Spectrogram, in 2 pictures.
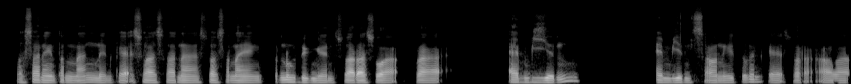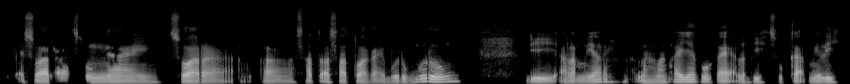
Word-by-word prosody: suasana 100 Hz, +1 st, +1 dB
yang 90 Hz, -, -3 dB
tenang, 95 Hz, -1 st, 0 dB
dan 90 Hz, 0 st, 0 dB
kayak -, -, +2 dB
suasana-suasana 95 Hz, 0 st, +1 dB, 0.2 s
yang -, -, -2 dB, 0.2 s
penuh 105 Hz, +1 st, +2 dB
dengan 95 Hz, -1 st, +1 dB
suara-suara 95 Hz, +1 st, +3 dB, 0.7 s
ambient, 100 Hz, +8 st, +1 dB, 0.8 s
ambient 95 Hz, -1 st, +2 dB
sound 95 Hz, -1 st, 0 dB
gitu 100 Hz, +1 st, -4 dB
kan, 115 Hz, 0 st, -1 dB
kayak 95 Hz, -1 st, -2 dB
suara 90 Hz, -2 st, -4 dB
alam, 95 Hz, +1 st, +1 dB, 0.2 s
kek -, -, -7 dB
suara 100 Hz, -2 st, +3 dB, 0.2 s
sungai, 95 Hz, -2 st, +1 dB, 0.3 s
suara, 90 Hz, -1 st, +2 dB, 0.4 s
eee, 90 Hz, +1 st, -3 dB
satwa-satwa 95 Hz, -, 0 dB, 0.2 s
kayak 90 Hz, -, -6 dB
burung-burung, 120 Hz, +7 st, +2 dB, 0.7 s
di 90 Hz, -1 st, +3 dB
alam 90 Hz, 0 st, 0 dB
liar. 105 Hz, +5 st, +2 dB, 0.4 s
Nah 95 Hz, -, -1 dB
makanya 105 Hz, +3 st, +2 dB
aku 115 Hz, 0 st, 0 dB
kayak 95 Hz, -1 st, +3 dB
lebih 95 Hz, 0 st, -3 dB
suka -, -, -3 dB, 0.2 s
milih, 100 Hz, 0 st, +2 dB
95 Hz, 125 wpm, -26 LUFS, 95-100 Hz, 0.8 s, suara-suara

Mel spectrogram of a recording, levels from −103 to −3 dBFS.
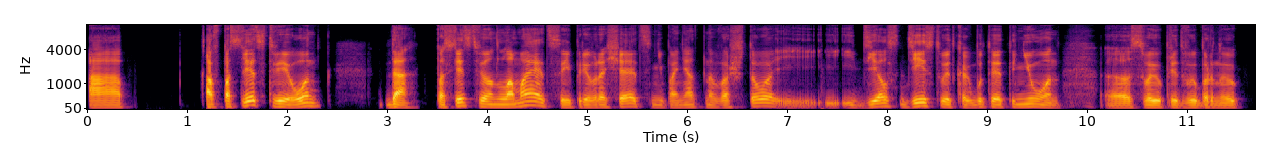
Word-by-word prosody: а, 85 Hz, +1 st, +2 dB, 0.8 s
а 95 Hz, -, +8 dB
впоследствии 110 Hz, -, +2 dB
он 130 Hz, 0 st, +3 dB, 0.6 s
да, -, -, +5 dB, 0.2 s
впоследствии 135 Hz, -4 st, +2 dB
он 100 Hz, -1 st, +1 dB
ломается 125 Hz, +6 st, +2 dB
и 85 Hz, -, -1 dB
превращается 95 Hz, +5 st, -1 dB
непонятно 85 Hz, +1 st, -7 dB
во 85 Hz, +1 st, -3 dB
что, 125 Hz, +7 st, -2 dB
и -, -, -8 dB
и -, -, -13 dB
и -, -, -13 dB
делс 110 Hz, +10 st, 0 dB
действует 130 Hz, +7 st, 0 dB
как 85 Hz, -, -4 dB
будто -, -, -3 dB
это -, -, -1 dB
не 100 Hz, +2 st, -3 dB
он, 90 Hz, -7 st, -2 dB, 0.4 s
э, 75 Hz, +2 st, 0 dB
свою 85 Hz, 0 st, +2 dB
предвыборную 80 Hz, 0 st, -2 dB
95 Hz, 135 wpm, -22 LUFS, 85-115 Hz, 0.8 s, а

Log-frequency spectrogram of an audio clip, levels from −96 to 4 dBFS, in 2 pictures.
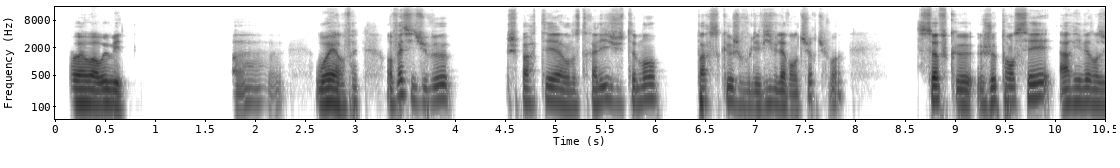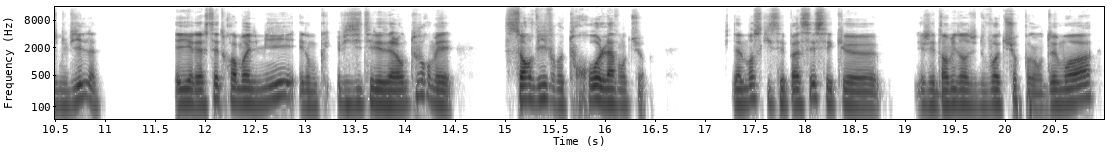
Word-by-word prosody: Ouais 125 Hz, -1 st, +7 dB
ouais, 125 Hz, -1 st, +8 dB
oui 120 Hz, +2 st, +6 dB
oui. 115 Hz, -2 st, +2 dB, 1.1 s
Heu, 95 Hz, -, -7 dB, 0.7 s
ouais 125 Hz, +1 st, +7 dB
en 115 Hz, -, +2 dB
fait. 130 Hz, +5 st, -11 dB, 0.2 s
En -, -, -1 dB
fait 190 Hz, -, +2 dB
si 195 Hz, -, -3 dB
tu 130 Hz, -2 st, -4 dB
veux, 150 Hz, +3 st, -1 dB, 0.5 s
je -, -, -4 dB
partais 130 Hz, +1 st, 0 dB
en 115 Hz, -2 st, -1 dB
Australie 120 Hz, +5 st, -3 dB
justement 135 Hz, +4 st, -3 dB, 0.3 s
parce 130 Hz, 0 st, -2 dB
que 135 Hz, -, -1 dB
je 120 Hz, -3 st, -4 dB
voulais 110 Hz, -1 st, -5 dB
vivre 120 Hz, +3 st, -5 dB
l'aventure 100 Hz, -3 st, -1 dB
tu -, -, -12 dB
vois? -, -, -11 dB, 0.7 s
Sauf 145 Hz, 0 st, +5 dB
que 120 Hz, -2 st, -1 dB
je 120 Hz, +3 st, -1 dB
pensais 145 Hz, +5 st, +1 dB
arriver 130 Hz, +2 st, +1 dB
dans 120 Hz, -2 st, 0 dB
une 115 Hz, -1 st, -5 dB
ville 140 Hz, +1 st, -2 dB, 0.8 s
et 115 Hz, -, +2 dB
y 125 Hz, 0 st, +3 dB
rester 115 Hz, +4 st, +2 dB
3 135 Hz, -2 st, +1 dB
mois 125 Hz, 0 st, +4 dB
et -, -, -1 dB
demi 145 Hz, +9 st, -2 dB
et -, -, -6 dB
donc 110 Hz, -1 st, -8 dB
visiter 115 Hz, +2 st, -5 dB
les 115 Hz, -1 st, +4 dB
alentours, 120 Hz, +10 st, +1 dB
mais 115 Hz, -3 st, 0 dB, 0.5 s
sans 145 Hz, 0 st, +4 dB
vivre 140 Hz, -4 st, -3 dB
trop 140 Hz, +5 st, +2 dB
l'aventure. 120 Hz, -3 st, 0 dB, 0.8 s
Finalement 125 Hz, +5 st, -1 dB
ce 150 Hz, -, -6 dB
qui -, -, -11 dB
s'est 125 Hz, +2 st, -5 dB
passé, 120 Hz, +6 st, 0 dB
c'est 145 Hz, -7 st, -2 dB
que 110 Hz, -3 st, -1 dB, 0.3 s
j'ai 115 Hz, 0 st, -5 dB
dormi 115 Hz, +2 st, +1 dB
dans 115 Hz, 0 st, +1 dB
une 105 Hz, 0 st, -9 dB
voiture 120 Hz, +3 st, -2 dB
pendant 105 Hz, -3 st, -6 dB
2 115 Hz, +4 st, -1 dB
mois. 135 Hz, +7 st, +3 dB
120 Hz, 190 wpm, -24 LUFS, 115-135 Hz, 1.1 s, ouais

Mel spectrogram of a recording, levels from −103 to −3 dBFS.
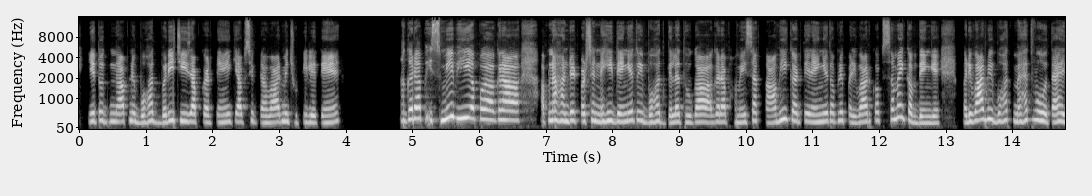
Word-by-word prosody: ये 265 Hz, -, +3 dB
तो 290 Hz, -, +1 dB
न 260 Hz, -1 st, -3 dB
आपने 270 Hz, +1 st, -3 dB
बहुत 270 Hz, +4 st, -1 dB
बड़ी 240 Hz, +6 st, +2 dB
चीज़ 270 Hz, -2 st, 0 dB
आप 245 Hz, 0 st, +2 dB
करते 235 Hz, 0 st, -4 dB
हैं 240 Hz, +2 st, -3 dB
कि 255 Hz, -, -6 dB
आप 245 Hz, 0 st, 0 dB
सिर्फ 275 Hz, -4 st, -9 dB
त्योहार 225 Hz, +2 st, -2 dB
में 260 Hz, 0 st, 0 dB
छुट्टी 230 Hz, 0 st, -12 dB
लेते 225 Hz, -1 st, -2 dB
हैं। 230 Hz, +4 st, +1 dB, 0.9 s
अगर 325 Hz, +5 st, +2 dB
आप 360 Hz, 0 st, +4 dB
इसमें 300 Hz, +7 st, +4 dB
भी 370 Hz, +1 st, +7 dB
आप 355 Hz, 0 st, +2 dB
अगर 310 Hz, -1 st, +2 dB
आ 300 Hz, -1 st, +6 dB, 0.3 s
अपना 290 Hz, +1 st, +2 dB
100% 280 Hz, 0 st, +1 dB
परसेंट 260 Hz, +2 st, -1 dB
नहीं 260 Hz, +3 st, +2 dB
देंगे, 260 Hz, +2 st, +1 dB
तो 295 Hz, -, -6 dB
ये 285 Hz, -, 0 dB
बहुत 250 Hz, +2 st, -2 dB
गलत 240 Hz, +1 st, -2 dB
होगा। 240 Hz, +1 st, +1 dB
अगर 240 Hz, +2 st, -3 dB
आप 245 Hz, 0 st, -1 dB
हमेशा 230 Hz, +4 st, -3 dB
काम 230 Hz, -4 st, -4 dB
ही 335 Hz, +3 st, +4 dB
करते 270 Hz, -2 st, -1 dB
रहेंगे, 245 Hz, +2 st, 0 dB
तो 270 Hz, -, -4 dB
अपने 280 Hz, +2 st, -4 dB
परिवार 240 Hz, +3 st, -1 dB
को 280 Hz, -, -9 dB
आप 280 Hz, -, -8 dB
समय 335 Hz, +6 st, 0 dB
कब 260 Hz, -, 0 dB
देंगे? 210 Hz, 0 st, 0 dB, 0.4 s
परिवार 280 Hz, +7 st, +4 dB
भी 335 Hz, 0 st, +2 dB
बहुत 285 Hz, +3 st, -4 dB
महत्व 300 Hz, +6 st, -3 dB
होता 255 Hz, -4 st, +2 dB
है 250 Hz, +1 st, +1 dB
260 Hz, 225 wpm, -22 LUFS, 240-290 Hz, 0.9 s, भी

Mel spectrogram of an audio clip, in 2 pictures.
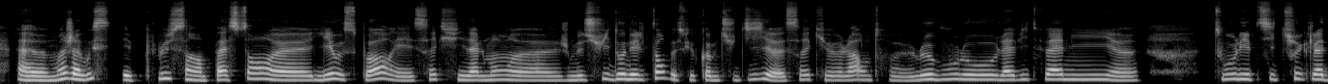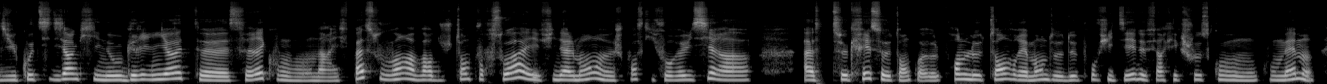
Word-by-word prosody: Heu, 195 Hz, -5 st, +5 dB
moi, 200 Hz, +7 st, +3 dB
j'avoue, 245 Hz, -3 st, +6 dB
c'est 210 Hz, -7 st, 0 dB
plus 260 Hz, +7 st, -3 dB
un 205 Hz, -4 st, +3 dB
passe-temps, 215 Hz, +5 st, +3 dB
heu, 200 Hz, -1 st, +5 dB
lié 205 Hz, +5 st, +2 dB
au 250 Hz, -, +2 dB
sport 230 Hz, +3 st, +2 dB
et 185 Hz, -2 st, -3 dB
c'est 225 Hz, -, -5 dB
vrai 230 Hz, -, -1 dB
que 230 Hz, -, -13 dB
finalement, 210 Hz, 0 st, 0 dB
heu, 190 Hz, -1 st, 0 dB
je 195 Hz, +1 st, -6 dB
me 205 Hz, +1 st, 0 dB
suis 240 Hz, +5 st, -1 dB
donnée 235 Hz, 0 st, +5 dB
le 220 Hz, -, -5 dB
temps 290 Hz, +6 st, +1 dB
parce 225 Hz, -5 st, -3 dB
que 205 Hz, -, -6 dB
comme 200 Hz, -1 st, -2 dB
tu 195 Hz, +1 st, -7 dB
dis, 235 Hz, +5 st, -1 dB
heu, 175 Hz, -3 st, +3 dB
c'est 200 Hz, +4 st, -5 dB
vrai 225 Hz, -, -2 dB
que 210 Hz, -2 st, -8 dB
là 200 Hz, +2 st, -1 dB
entre 210 Hz, 0 st, -8 dB
le 190 Hz, +6 st, +1 dB
boulot, 225 Hz, -1 st, +1 dB
la 210 Hz, 0 st, +3 dB
vie 225 Hz, +2 st, -7 dB
de -, -, -15 dB
famille, 230 Hz, -1 st, +2 dB
heu, 185 Hz, 0 st, -1 dB, 0.8 s
tous 235 Hz, +1 st, -2 dB
les 245 Hz, -1 st, +2 dB
petits 235 Hz, -1 st, -4 dB
trucs-là 240 Hz, -2 st, +1 dB
du 200 Hz, 0 st, -4 dB
quotidien 230 Hz, +3 st, 0 dB
qui 245 Hz, -2 st, -6 dB
nous 205 Hz, 0 st, +2 dB
grignotent, 230 Hz, +6 st, +1 dB
heu, 190 Hz, -3 st, +3 dB
c'est 185 Hz, +3 st, -4 dB
vrai 255 Hz, +5 st, +2 dB
qu'on 185 Hz, -7 st, -6 dB
n'arrive 175 Hz, 0 st, -6 dB
pas 290 Hz, +3 st, +3 dB
souvent 245 Hz, -4 st, -1 dB
à -, -, +4 dB
avoir 210 Hz, -2 st, 0 dB
du 190 Hz, -1 st, -13 dB
temps 245 Hz, +1 st, -3 dB
pour 230 Hz, -2 st, -9 dB
soi. 275 Hz, +3 st, +2 dB
Et 220 Hz, -3 st, -1 dB
finalement, 215 Hz, +4 st, 0 dB
heu, 195 Hz, -, -3 dB
je 185 Hz, -, -10 dB
pense 235 Hz, 0 st, -8 dB
qu'il 210 Hz, -, -17 dB
faut 205 Hz, -2 st, -3 dB
réussir 210 Hz, +5 st, 0 dB
à 205 Hz, 0 st, -1 dB, 0.5 s
à 205 Hz, -, +4 dB, 0.2 s
se 220 Hz, -, +1 dB
créer 255 Hz, +5 st, -1 dB
ce 240 Hz, -4 st, +1 dB
temps 195 Hz, -1 st, -2 dB
quoi, 175 Hz, -3 st, -4 dB
de 175 Hz, -, -3 dB
prendre 240 Hz, +6 st, 0 dB
le 220 Hz, -2 st, 0 dB
temps 235 Hz, +4 st, +1 dB
vraiment 205 Hz, -1 st, 0 dB
de 205 Hz, -4 st, -2 dB
de 195 Hz, +2 st, -2 dB
profiter, 210 Hz, +1 st, -5 dB
de 230 Hz, -2 st, -1 dB
faire 205 Hz, 0 st, -5 dB
quelque 205 Hz, 0 st, -9 dB
chose 220 Hz, -2 st, -6 dB
qu'on 195 Hz, -3 st, -4 dB
qu'on 200 Hz, +1 st, -6 dB
aime. 230 Hz, -1 st, +1 dB
215 Hz, 210 wpm, -23 LUFS, 200-235 Hz, 0.8 s, j'avoue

